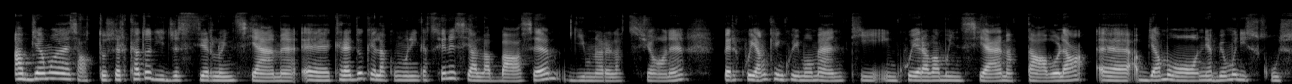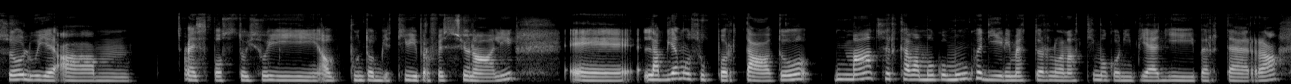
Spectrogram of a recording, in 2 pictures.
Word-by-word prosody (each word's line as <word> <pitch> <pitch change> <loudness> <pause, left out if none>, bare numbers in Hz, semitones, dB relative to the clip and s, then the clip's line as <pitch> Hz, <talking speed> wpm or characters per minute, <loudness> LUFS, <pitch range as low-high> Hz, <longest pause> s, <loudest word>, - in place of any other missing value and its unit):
Abbiamo, 260 +2 +4
esatto, 245 -6 0
cercato 220 +7 0
di 220 -5 -2
gestirlo 195 -1 -1
insieme. 170 -2 +1
Ehm, 190 -2 +2
credo 210 +5 +3
che 255 -3 -2
la 205 -1 +3
comunicazione 200 +7 -3
sia 250 -8 -2
alla 175 -1 0
base 175 +10 +1
di 180 -4 -9
una 175 -1 -3
relazione, 170 +4 -3 0.3
per 200 0 +2
cui 210 +1 +2
anche 230 +5 0
in 225 - +1
quei 210 -2 -2
momenti 185 -1 -3
in 185 -1 -5
cui 195 +2 -1
eravamo 185 +1 +1
insieme 180 -1 0
a 170 0 -8
tavola, 175 +2 +2
ehm, 180 -2 +3
abbiamo 190 -2 +1
ne 195 +2 -2
abbiamo 200 +4 -1
discusso. 210 +1 -2
Lui 205 -4 +2
ha, 175 -1 0
mhmm, 170 -1 -8 0.6
esposto 190 -1 -1
i 190 - -1
suoi 190 -2 -1
appunto 195 +2 -1
obiettivi 190 +2 -1
professionali, 190 +3 +1 0.5
ehm, 180 -1 +3
l'abbiamo 230 +4 +3
supportato, 200 0 +1 0.3
ma 235 +3 +4
cercavamo 225 -5 +1
comunque 230 +6 +1
di 205 -3 -1
rimetterlo 190 0 -1
un 180 - 0
attimo 175 +4 -4
con 185 -1 -4
i 180 0 -4
piedi 180 0 -2
per 180 +1 -5
terra 180 +4 +1
190 Hz, 135 wpm, -23 LUFS, 180-215 Hz, 0.6 s, Abbiamo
